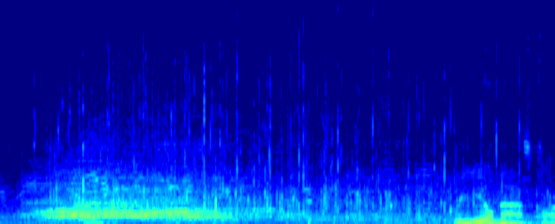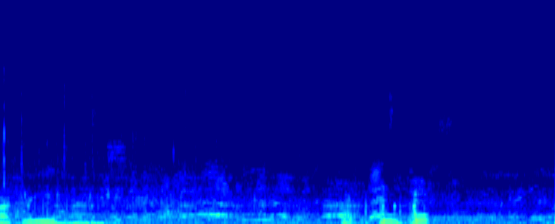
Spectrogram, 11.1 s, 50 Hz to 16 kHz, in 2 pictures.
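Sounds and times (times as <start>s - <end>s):
scattered cheers and crowd voices: 0.0s - 4.8s, 6.6s - 10.4s
audience applause: 0.0s - 6.8s
speech: 4.6s - 6.8s.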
